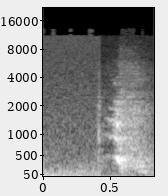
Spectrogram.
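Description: One short sneeze bursts out after a faint, hissy background, with a brief voiced edge and a quick breathy tail, moderately loud, with no talking.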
